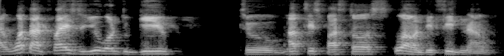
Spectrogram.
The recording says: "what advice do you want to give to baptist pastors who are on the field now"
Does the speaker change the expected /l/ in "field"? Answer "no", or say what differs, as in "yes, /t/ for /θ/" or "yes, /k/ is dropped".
yes, /l/ is dropped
